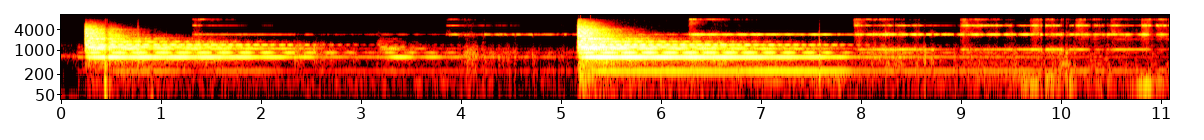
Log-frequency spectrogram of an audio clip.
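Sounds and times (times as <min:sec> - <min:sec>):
temple bowl bell ringing: 0:00.2 - 0:11.0.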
